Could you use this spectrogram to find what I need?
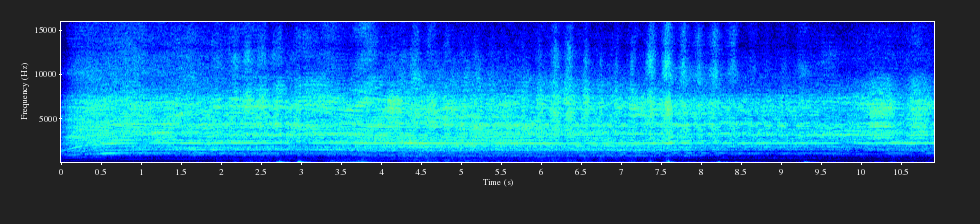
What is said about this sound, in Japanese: これが普通のドライヤーっぽく使えばいいんだよね。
